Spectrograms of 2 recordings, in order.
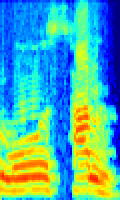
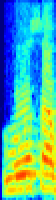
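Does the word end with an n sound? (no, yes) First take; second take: yes; no. First: The word ends with an added n sound. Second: The word ends in a plain vowel. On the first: The speaker calls it right. "এরকম বলেন" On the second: The speaker calls it wrong. "মূসা বলবেন না"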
